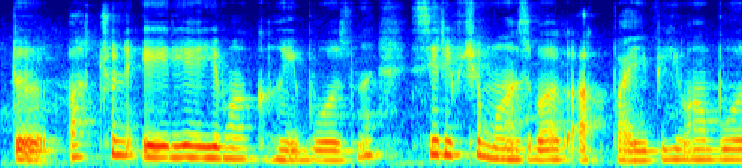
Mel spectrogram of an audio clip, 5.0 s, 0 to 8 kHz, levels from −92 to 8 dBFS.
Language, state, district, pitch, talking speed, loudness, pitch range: Kashmiri, Punjab, Kapurthala, 185 Hz, 155 wpm, -16 LUFS, 170-210 Hz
